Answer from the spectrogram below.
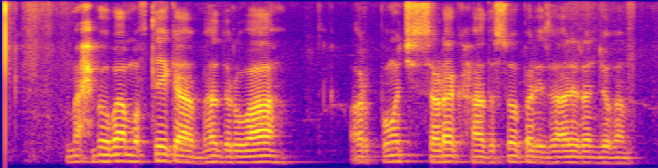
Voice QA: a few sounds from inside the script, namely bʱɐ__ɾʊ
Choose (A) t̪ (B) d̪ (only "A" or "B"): B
